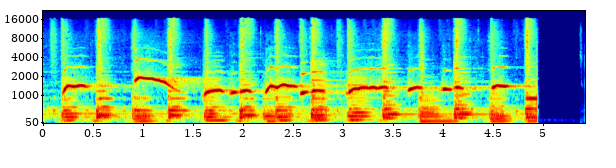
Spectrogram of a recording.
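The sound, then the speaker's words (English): A melodic whistled tune, loud, with a steady stream of short, bouncy notes rising and falling for about five seconds before stopping abruptly. No talking. “The dulcet tones of whistling that my wife hates and I love.”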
